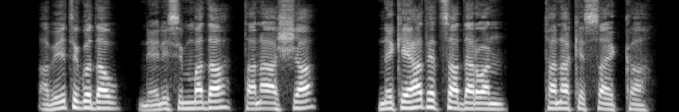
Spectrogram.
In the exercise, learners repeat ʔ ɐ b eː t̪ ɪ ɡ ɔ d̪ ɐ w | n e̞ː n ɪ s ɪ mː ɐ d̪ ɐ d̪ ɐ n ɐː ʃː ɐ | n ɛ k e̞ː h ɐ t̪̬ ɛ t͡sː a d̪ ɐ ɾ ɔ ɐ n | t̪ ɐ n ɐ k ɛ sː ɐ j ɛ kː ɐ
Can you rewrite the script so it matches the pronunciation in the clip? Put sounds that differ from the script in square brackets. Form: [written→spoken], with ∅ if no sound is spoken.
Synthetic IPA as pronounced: ʔ ɐ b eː t̪ ɪ ɡ ɔ d̪ ɐ w | n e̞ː n ɪ s ɪ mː ɐ d̪ ɐ [d̪→t̪] ɐ n ɐː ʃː ɐ | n ɛ k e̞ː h ɐ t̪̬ ɛ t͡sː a d̪ ɐ ɾ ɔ ɐ n | t̪ ɐ n ɐ k ɛ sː ɐ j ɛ kː ɐ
